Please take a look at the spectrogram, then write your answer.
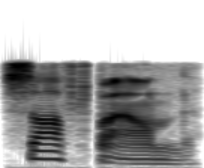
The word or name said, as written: softbound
